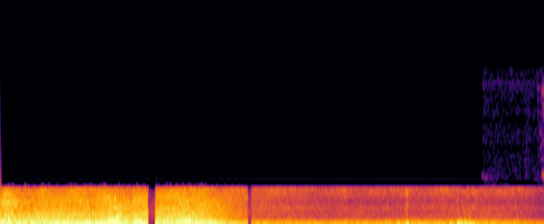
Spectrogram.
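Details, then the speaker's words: Garage door before a tune-up and roller replacement: loud rough rumbling and rattling as the door travels, suspected worn, dry rollers, not confirmed. "this is what a garage door sounds like before A+ garage doors does a tuneup and replaces the rollers on a garage door"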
